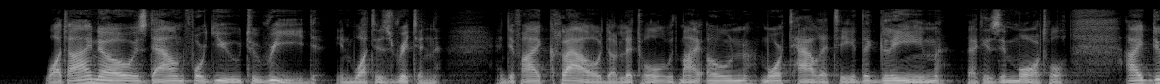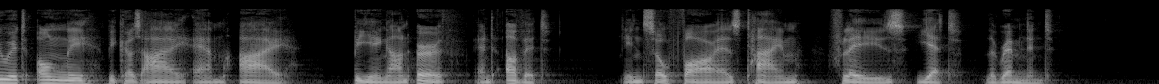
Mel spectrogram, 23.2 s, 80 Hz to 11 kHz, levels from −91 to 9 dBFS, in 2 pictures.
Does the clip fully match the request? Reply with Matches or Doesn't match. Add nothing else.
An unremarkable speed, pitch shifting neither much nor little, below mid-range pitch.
Doesn't match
